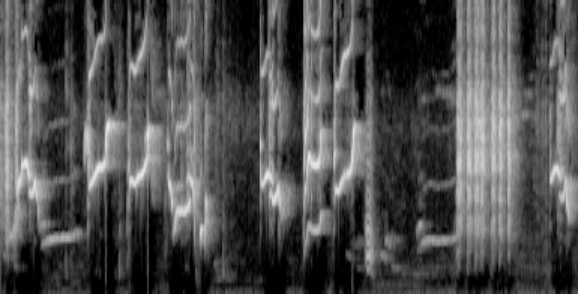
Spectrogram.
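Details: Oriental magpie-robin, captive in Indonesia, giving mating song to provoke rivals: bursts of looping whistled phrases with sharp upslurs, a long level whistle, then a harsh buzzy rasp and a final whistle.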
